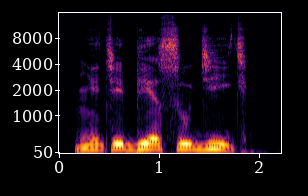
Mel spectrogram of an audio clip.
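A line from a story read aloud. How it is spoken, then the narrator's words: Growled. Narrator (Russian): прорычал Решетов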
